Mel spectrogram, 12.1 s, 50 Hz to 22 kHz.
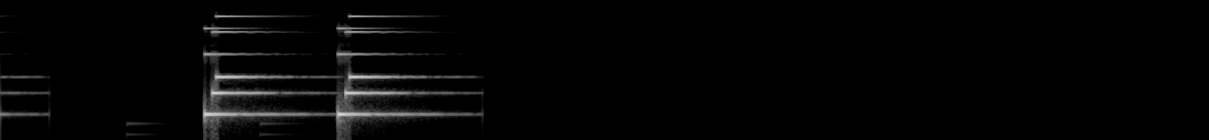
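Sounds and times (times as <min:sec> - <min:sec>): bell-like chime: 0:02.1 - 0:04.8.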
